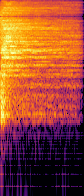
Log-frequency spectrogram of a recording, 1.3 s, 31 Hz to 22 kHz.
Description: • Crash Cymbal Single Hit D# Key 27.wav
Royality free crash cymbal single shot tuned to the D# note. Loudest frequency: 5860Hz
crash-cymbal-single-hit-d-sharp-key-27-S9U.wav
